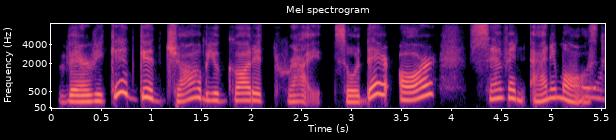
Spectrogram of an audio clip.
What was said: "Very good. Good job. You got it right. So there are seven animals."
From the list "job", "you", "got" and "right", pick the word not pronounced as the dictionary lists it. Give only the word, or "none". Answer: none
